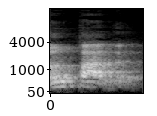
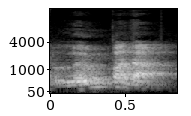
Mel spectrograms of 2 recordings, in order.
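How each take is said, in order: First: "lampada" stressed on the middle syllable PA; wrong stress on PA. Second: "lâmpada" with a clear stress on LÂM. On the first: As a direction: misplace the stress of "lampada" onto PA. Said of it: "ninguém fala lampada". ("lampada" com tônica errada no PA) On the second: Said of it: "a primeira, né, é a mais tônica". ("lâmpada" com tônica no LÂM) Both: Shown as a demonstration.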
